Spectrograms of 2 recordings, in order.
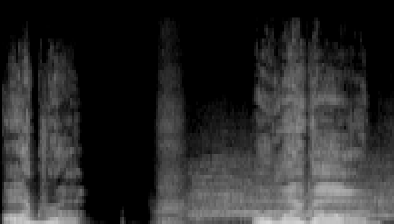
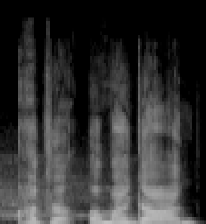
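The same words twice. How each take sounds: First: It is said in a teenager's voice. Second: It is said in a small child's voice.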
